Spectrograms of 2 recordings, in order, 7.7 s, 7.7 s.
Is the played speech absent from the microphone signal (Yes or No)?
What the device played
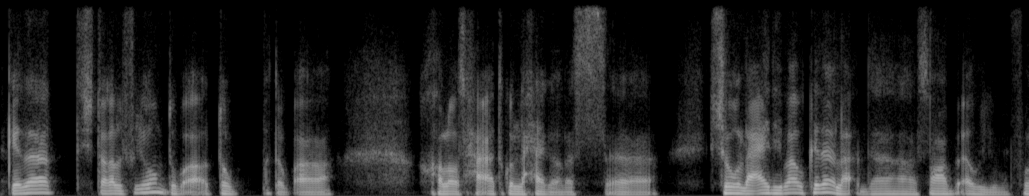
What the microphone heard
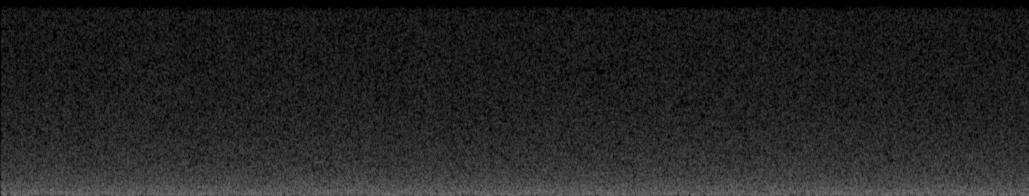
Yes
